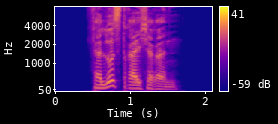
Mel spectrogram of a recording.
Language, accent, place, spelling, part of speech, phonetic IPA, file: German, Germany, Berlin, verlustreicheren, adjective, [fɛɐ̯ˈlʊstˌʁaɪ̯çəʁən], De-verlustreicheren.ogg
- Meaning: inflection of verlustreich: 1. strong genitive masculine/neuter singular comparative degree 2. weak/mixed genitive/dative all-gender singular comparative degree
